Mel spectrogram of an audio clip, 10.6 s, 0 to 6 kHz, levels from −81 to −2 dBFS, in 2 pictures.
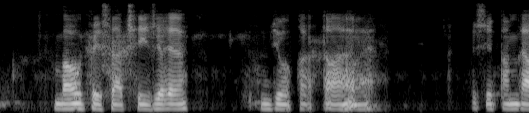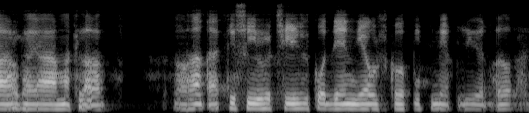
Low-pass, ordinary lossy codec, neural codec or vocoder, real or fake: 5.4 kHz; none; codec, 16 kHz, 1 kbps, FunCodec, trained on Chinese and English, 50 frames a second; fake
